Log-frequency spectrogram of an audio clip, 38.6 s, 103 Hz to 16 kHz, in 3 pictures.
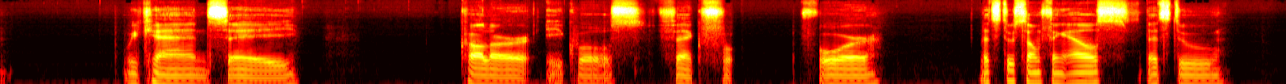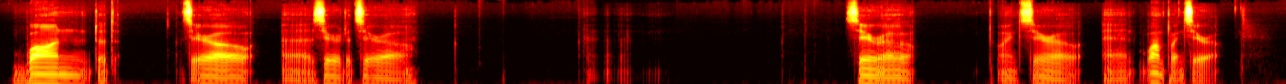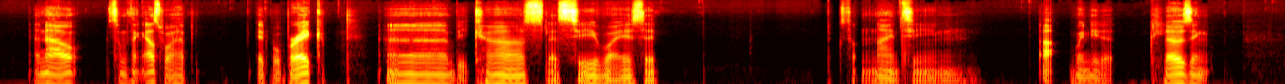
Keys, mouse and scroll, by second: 0.0 Return, 1.0 Return, 4.1 Tab, 4.5-6.1 typing, 7.2-9.3 typing, 12.1-16.5 typing, 17.8-19.5 typing, 20.7 typing, 22.6-25.1 typing, 27.1-27.6 shift+drag, 27.7-28.0 shift+middle drag, 28.0-28.6 drag, 28.9 click, 29.8 click, 30.4 click, 32.3-32.8 drag, 36.0 click, 38.4-38.5 drag.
